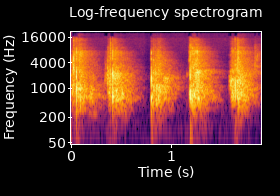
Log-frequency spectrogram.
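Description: A classroom of pupils claps in unison during a primary school teaching practice session, five sharp group claps at an irregular beat, each a loud broadband burst with a short decay, no voices heard.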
